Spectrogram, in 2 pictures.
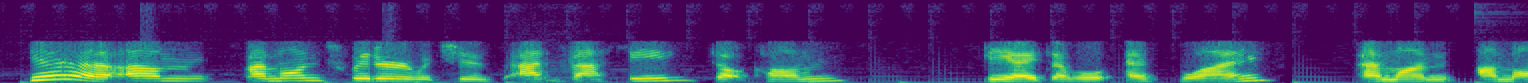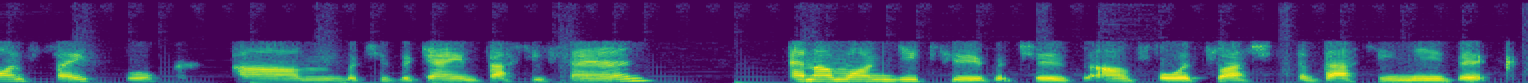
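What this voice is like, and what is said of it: Slight Australian accent. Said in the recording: “I hear a little accent in your voice ... I am from Australia.”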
